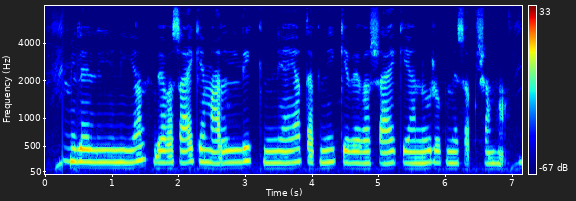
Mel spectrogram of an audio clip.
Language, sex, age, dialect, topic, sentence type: Bhojpuri, female, 25-30, Southern / Standard, banking, statement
